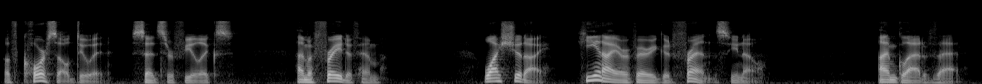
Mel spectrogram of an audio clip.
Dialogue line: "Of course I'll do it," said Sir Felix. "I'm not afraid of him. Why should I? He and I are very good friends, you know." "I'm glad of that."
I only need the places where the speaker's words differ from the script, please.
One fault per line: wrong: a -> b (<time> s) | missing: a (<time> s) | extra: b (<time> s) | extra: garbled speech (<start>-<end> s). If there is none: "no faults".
missing: not (3.1 s)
